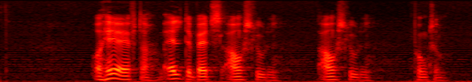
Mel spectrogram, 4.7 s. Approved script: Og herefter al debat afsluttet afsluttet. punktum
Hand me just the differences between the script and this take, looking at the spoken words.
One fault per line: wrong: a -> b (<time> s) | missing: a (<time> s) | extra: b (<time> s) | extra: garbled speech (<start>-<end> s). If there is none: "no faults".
no faults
